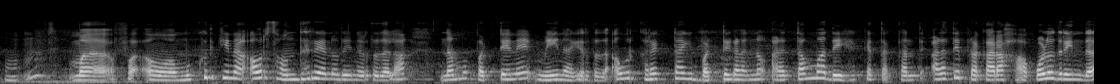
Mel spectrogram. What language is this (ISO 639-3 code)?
kan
